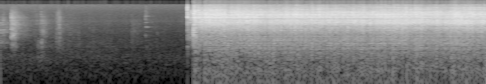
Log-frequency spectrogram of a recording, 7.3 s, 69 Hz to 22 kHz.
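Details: Riland MIG 2000T multi-process welder, settings lowered from about 21.8 V and wire speed 311 toward 217 with arc and induction adjusted: after a quiet start the arc settles into a steady, even frying crackle without popping; well set up.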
